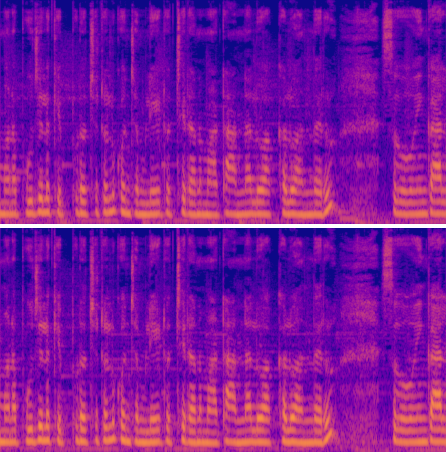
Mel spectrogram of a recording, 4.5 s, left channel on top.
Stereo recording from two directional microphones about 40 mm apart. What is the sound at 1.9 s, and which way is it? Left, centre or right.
A woman's voice, centre.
